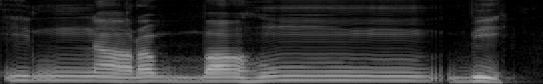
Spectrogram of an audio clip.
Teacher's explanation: یہ اخفاء شفوی ہوتا ہے، میم کے بعد جب با آ جائے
